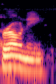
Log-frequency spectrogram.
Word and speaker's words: Brony: or broky no BR broky not BR Brony pronounce it Brony half bro and half pony you immediately attack this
